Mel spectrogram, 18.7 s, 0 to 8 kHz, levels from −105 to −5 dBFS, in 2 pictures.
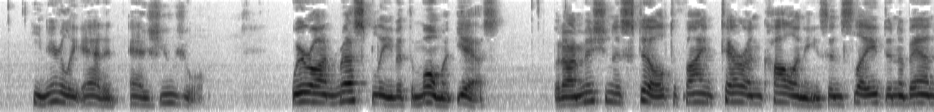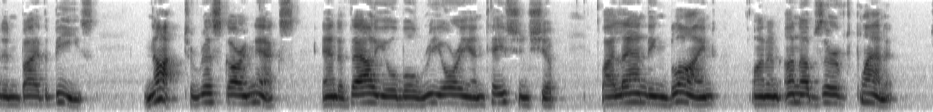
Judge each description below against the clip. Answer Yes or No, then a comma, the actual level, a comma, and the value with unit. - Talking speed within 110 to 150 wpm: Yes, average, 145 wpm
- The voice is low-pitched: No, high, 205 Hz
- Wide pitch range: Yes, wide, 8.8 semitones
